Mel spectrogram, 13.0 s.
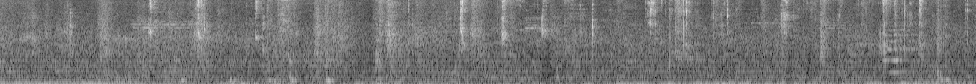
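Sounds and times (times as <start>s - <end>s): wet mouth sounds: 0.0s - 8.0s
crisp chewing crunches: 0.0s - 13.0s.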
